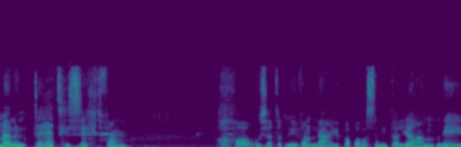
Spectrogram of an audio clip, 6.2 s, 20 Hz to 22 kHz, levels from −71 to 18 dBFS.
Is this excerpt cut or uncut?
uncut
